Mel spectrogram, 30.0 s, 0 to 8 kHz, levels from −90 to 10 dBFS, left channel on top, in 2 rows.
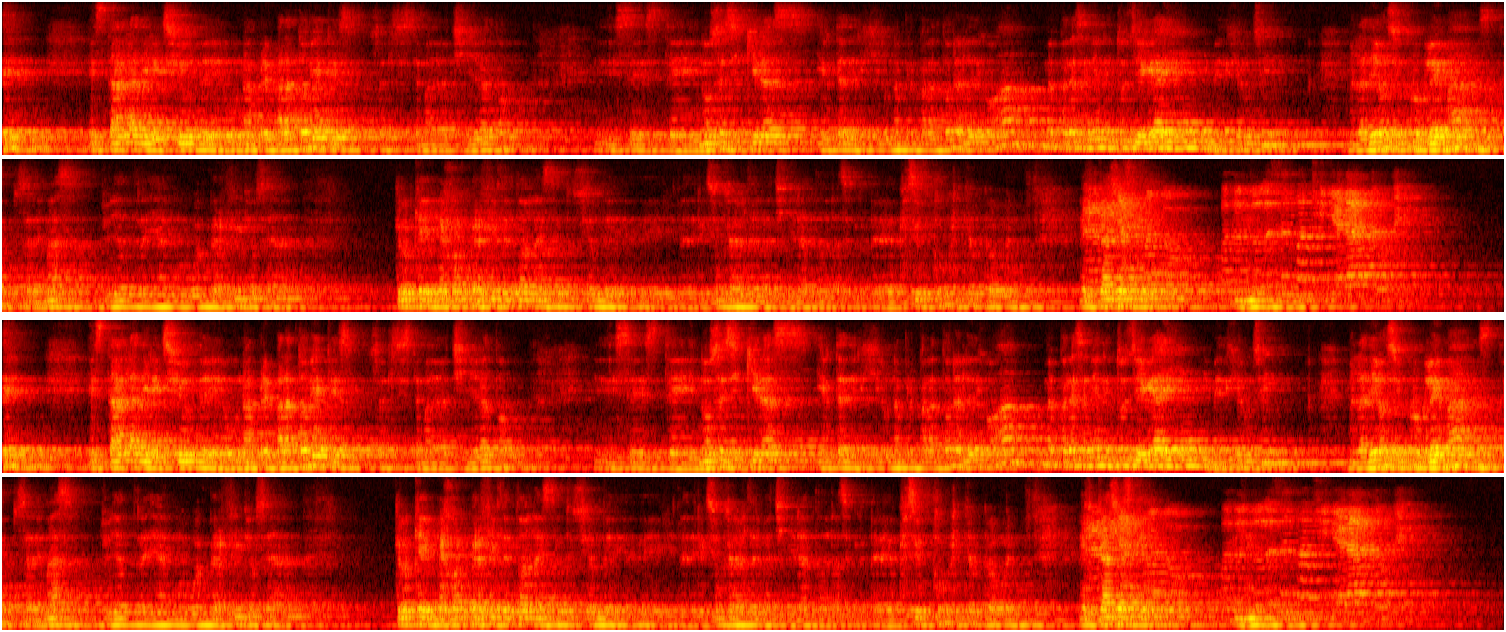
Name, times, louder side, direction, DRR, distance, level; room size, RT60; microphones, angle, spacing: voice 1, 0.0-5.1 5.6-12.8 13.2-17.9 19.0-26.5 27.3-27.7, equal, 25° right, -1 dB, 2.3 m, -27 dB
voice 2, 5.6-5.9 25.8-26.8 27.2-29.1, equal, 45° left, -8 dB, 4.1 m, -34 dB
23.5 x 15.0 x 3.7 m, 2.8 s
head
